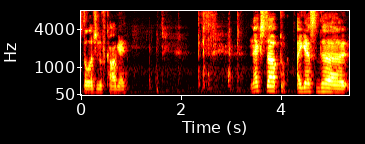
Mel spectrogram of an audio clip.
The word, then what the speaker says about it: Kage: credy G Game festers Quest the legend of KAG I am told that's how you pronounce that at first I was just calling it The Legend of cage but I was told it's the legend of KAG next up I guess The Shining Jewel in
